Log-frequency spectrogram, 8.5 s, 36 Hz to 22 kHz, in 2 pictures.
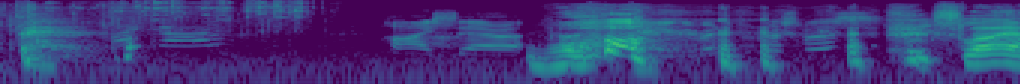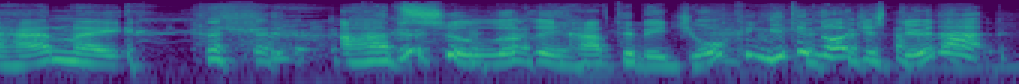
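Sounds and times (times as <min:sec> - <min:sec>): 
spare pair of keys jangling as they are pulled out: 0:00.0 - 0:01.4
speech: 0:02.0 - 0:08.4
laughter: 0:02.3 - 0:04.0, 0:04.6 - 0:08.4.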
